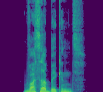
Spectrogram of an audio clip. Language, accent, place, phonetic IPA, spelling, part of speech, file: German, Germany, Berlin, [ˈvasɐˌbɛkn̩s], Wasserbeckens, noun, De-Wasserbeckens.ogg
- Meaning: genitive of Wasserbecken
